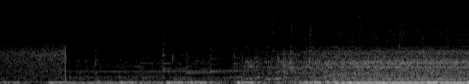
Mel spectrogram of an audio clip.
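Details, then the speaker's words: Honda Scoopy (K44) after fake-oil damage, with replacement cylinder head fitted and CVT pulley ring corrected: catches after a second, soft even low idle without rattle; smooth, power restored. "Oke teman-teman ini mesin sudah menyala dengan baik suaranya juga halus tenaganya juga sudah kembali"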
